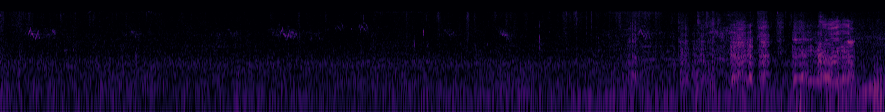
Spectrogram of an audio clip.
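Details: Late-season young crows, an unusually large brood gathered at a zoo window, bickering and squabbling as a rowdy gang; after a quiet start, a string of harsh, rasping calls comes in quick succession near the end.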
